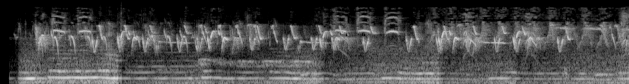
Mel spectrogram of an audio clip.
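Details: Iora (cipoh kristal) singing in a duel with a prinia, a training recording for songbirds: dense, rapid chirps and sharp whistled strokes from both birds, with a steady low hum underneath throughout.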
